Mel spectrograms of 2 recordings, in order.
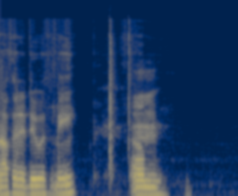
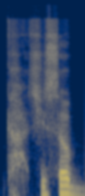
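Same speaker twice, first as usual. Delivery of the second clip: ordinary delivery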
